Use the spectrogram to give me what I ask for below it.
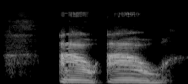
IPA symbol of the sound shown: aʊ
